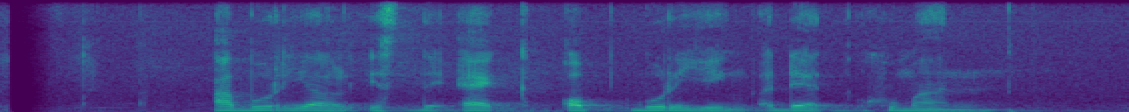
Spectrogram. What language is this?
Sundanese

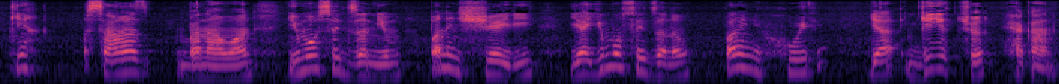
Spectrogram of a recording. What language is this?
Kashmiri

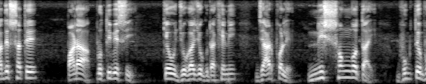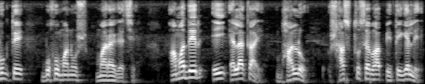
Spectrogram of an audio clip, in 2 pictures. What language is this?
Bangla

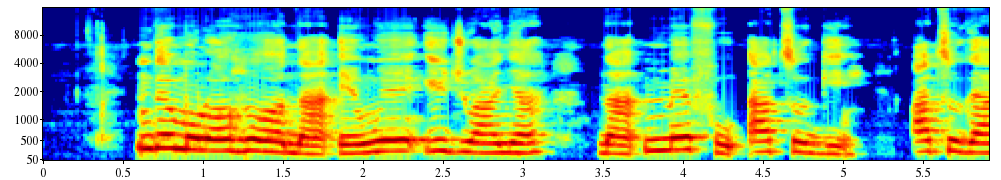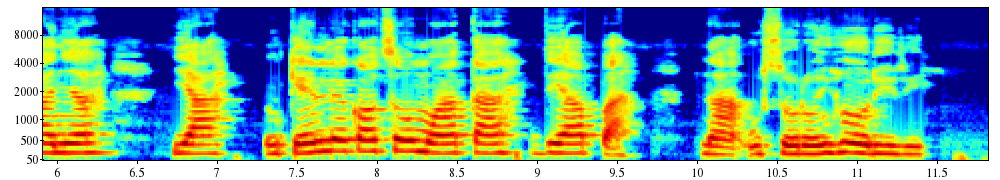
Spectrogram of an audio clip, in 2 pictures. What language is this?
Igbo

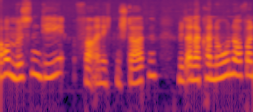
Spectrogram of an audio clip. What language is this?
German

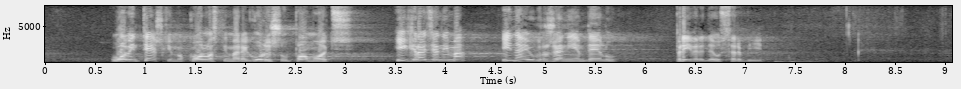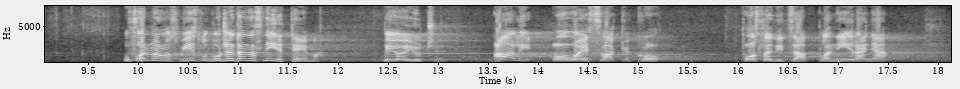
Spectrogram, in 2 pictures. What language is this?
Serbian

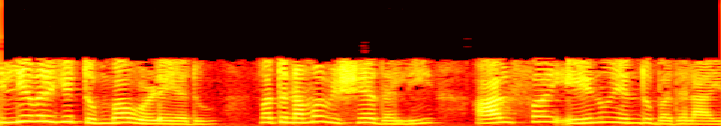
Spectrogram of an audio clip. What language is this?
Kannada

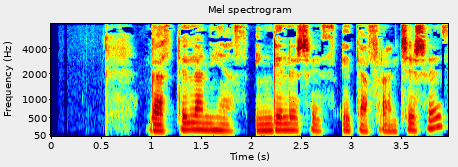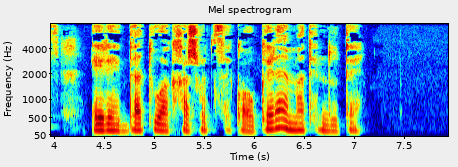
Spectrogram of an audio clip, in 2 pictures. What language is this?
Basque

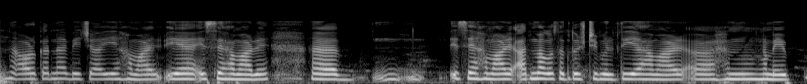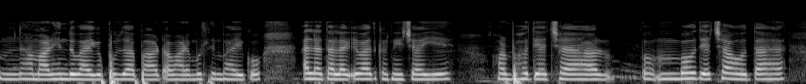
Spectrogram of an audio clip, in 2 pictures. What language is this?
Urdu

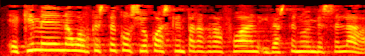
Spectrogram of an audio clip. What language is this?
Basque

